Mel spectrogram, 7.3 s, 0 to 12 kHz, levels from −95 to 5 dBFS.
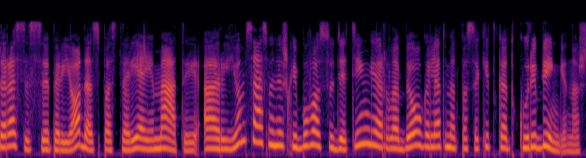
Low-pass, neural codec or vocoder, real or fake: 7.2 kHz; none; real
